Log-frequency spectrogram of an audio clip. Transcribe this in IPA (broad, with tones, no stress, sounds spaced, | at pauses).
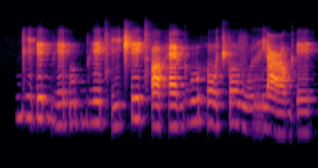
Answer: ɡʱ i˥˧ ʔ e˥ ʔ bʱ e˩˧ ʔ u˩˧ ʔ bʱ e˧ t͡sʼ i˩˧ t͡ʃʼ e˥ t͡sʼ ɒ˧˩ h æ˧ ɡʱ u˥ h o˥˧ t͡ʃʼ o˥ v u˩˧ r i˧ ʕ ɒ˩˧ ɡ ʔ e˧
